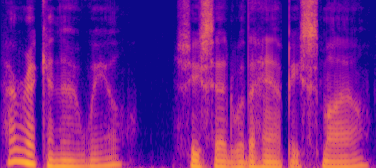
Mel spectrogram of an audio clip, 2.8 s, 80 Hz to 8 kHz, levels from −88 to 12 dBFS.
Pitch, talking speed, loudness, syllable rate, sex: 115 Hz, 210 wpm, -17 LUFS, 5.3 syllables/s, male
